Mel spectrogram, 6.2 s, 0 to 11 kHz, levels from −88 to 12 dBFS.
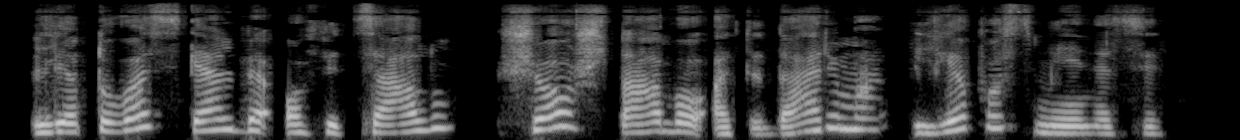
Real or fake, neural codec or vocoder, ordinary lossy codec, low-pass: real; none; AAC, 48 kbps; 9.9 kHz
